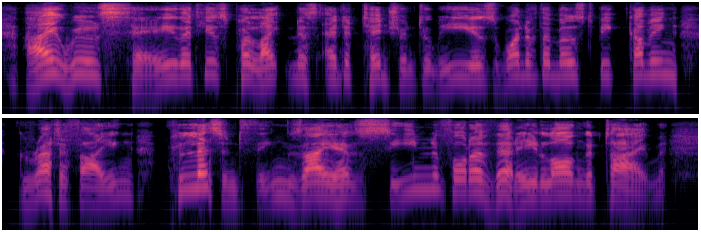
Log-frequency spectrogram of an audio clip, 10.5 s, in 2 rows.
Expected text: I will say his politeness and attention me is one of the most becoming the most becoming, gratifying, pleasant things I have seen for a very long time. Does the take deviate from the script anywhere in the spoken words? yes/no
yes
